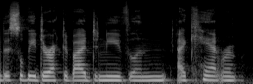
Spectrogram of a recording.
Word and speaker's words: Denis Villeneuve: And the first image from the new Dune, this will be directed by Denis Villeneuve. I can't pronounce his name. I'm sorry. Denis Villeneuve.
